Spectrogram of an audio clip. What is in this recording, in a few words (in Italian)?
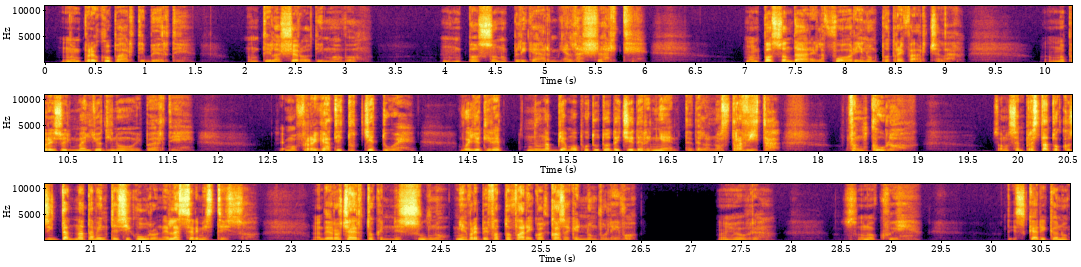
Doppiaggio, ITALIAN MALE; dubbing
